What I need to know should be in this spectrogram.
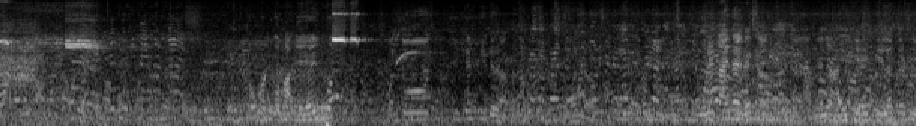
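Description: A large crowd chatters and cheers throughout.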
